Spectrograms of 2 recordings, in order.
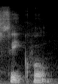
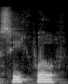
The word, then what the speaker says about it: SQL: u e l sql as in a sequel of the terminator film so sequel or you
